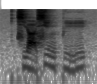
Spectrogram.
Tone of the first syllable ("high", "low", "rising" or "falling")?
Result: low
